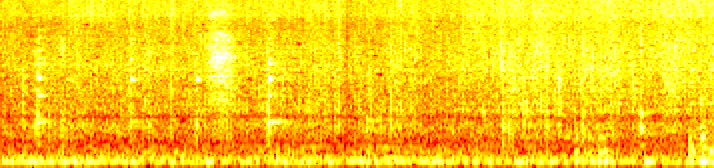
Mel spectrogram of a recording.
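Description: Leafy greens sizzle loudly in hot oil with browned onion, garlic and green chili, a constant frying hiss broken by close scraping stirs.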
